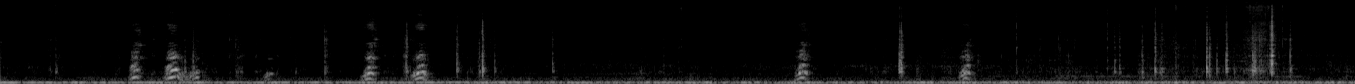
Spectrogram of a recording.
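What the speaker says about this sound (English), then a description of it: "That's why he's barking." A puppy barks indoors in short, scattered bursts over a steady low hum, with sharp yips spread across the stretch and a few clustered near the end.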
